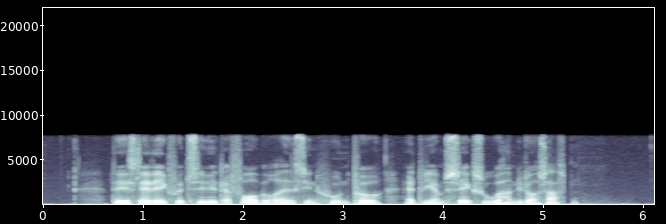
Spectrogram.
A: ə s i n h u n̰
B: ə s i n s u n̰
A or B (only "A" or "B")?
A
